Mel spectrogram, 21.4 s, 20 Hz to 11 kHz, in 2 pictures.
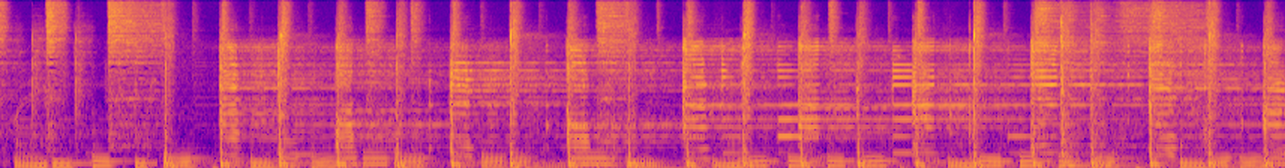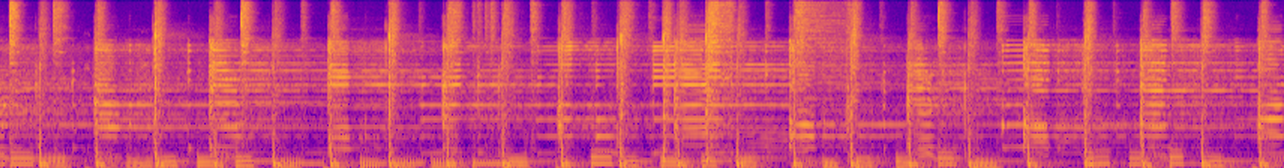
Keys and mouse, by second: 1.3-3.1 drag, 2.2 b, 4.5 e, 6.8-8.5 drag, 9.9 s, 11.7-13.4 drag, 12.5 e, 14.6-16.3 drag, 17.9 s, 21.2-21.4 right drag.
